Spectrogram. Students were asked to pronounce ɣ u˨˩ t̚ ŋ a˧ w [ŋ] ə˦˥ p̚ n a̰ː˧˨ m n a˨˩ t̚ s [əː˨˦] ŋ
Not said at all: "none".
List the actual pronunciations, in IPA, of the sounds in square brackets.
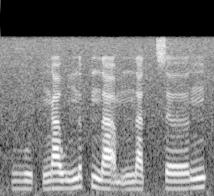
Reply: n, əː˨˦

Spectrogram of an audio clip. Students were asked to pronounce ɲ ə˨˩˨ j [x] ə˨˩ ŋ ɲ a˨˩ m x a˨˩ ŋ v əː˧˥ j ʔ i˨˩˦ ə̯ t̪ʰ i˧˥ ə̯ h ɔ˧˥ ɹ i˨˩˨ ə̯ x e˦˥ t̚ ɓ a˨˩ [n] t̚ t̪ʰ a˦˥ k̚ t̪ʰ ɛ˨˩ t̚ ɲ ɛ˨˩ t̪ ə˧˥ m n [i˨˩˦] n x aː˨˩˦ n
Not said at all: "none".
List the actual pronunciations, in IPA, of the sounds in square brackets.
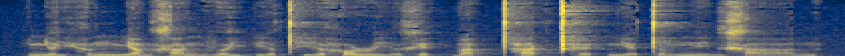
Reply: h, none, i˨˩˦

